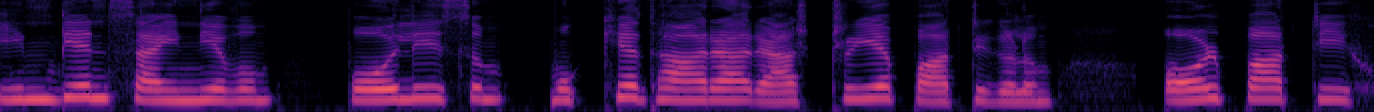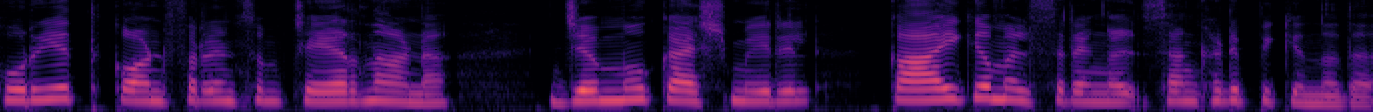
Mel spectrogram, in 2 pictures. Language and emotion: Malayalam, neutral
